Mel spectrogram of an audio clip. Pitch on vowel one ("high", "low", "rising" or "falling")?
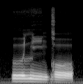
high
